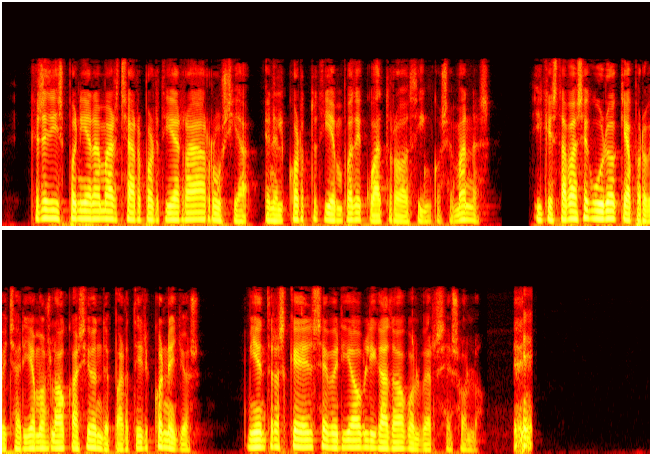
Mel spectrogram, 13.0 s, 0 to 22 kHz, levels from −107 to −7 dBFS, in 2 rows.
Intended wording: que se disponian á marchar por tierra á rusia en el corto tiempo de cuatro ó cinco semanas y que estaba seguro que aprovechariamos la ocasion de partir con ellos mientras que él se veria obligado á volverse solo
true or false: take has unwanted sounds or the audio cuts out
true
